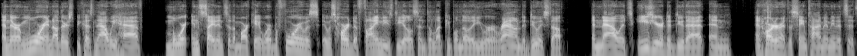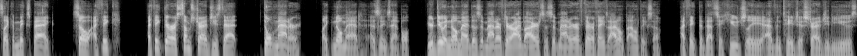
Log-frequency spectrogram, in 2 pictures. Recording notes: This was a live class recorded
